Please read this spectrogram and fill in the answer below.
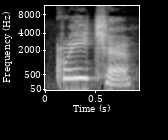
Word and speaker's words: creature: Word number 69, we have creature, creature, creature, not creature. This word has 2 syllables, not 3 syllables.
